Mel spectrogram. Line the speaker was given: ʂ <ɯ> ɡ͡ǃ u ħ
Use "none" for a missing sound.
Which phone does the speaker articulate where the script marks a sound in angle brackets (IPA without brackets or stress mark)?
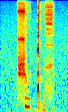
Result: u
